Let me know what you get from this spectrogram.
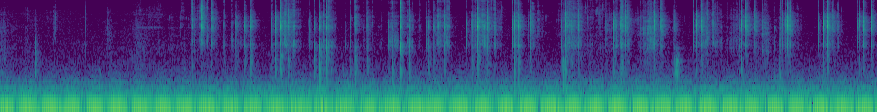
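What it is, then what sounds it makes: Block of ice scratched with fingernails. Long nails scratch the frosted surface of a large, bowl-shaped solid ice block held on its side close up. Short, crisp, rhythmic scratching strokes come roughly twice per second over a steady low hum.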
